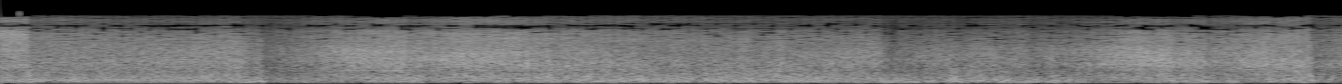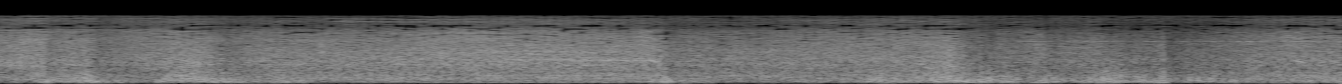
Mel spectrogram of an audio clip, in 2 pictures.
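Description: A bus engine idles and rumbles nearby.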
